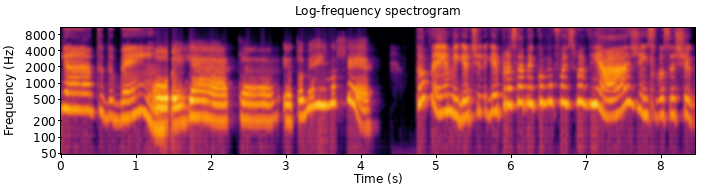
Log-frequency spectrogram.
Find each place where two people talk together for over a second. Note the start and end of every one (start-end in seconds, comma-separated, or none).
none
